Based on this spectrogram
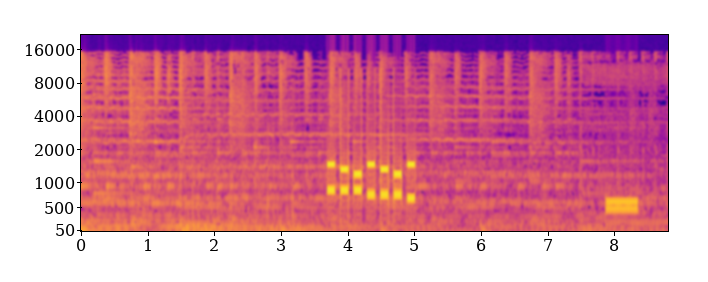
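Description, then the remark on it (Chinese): In the radio drama Rose and Dagger (玫瑰与匕首), a quick run of seven electronic touch-tone beeps as a phone number is dialed, followed by a longer steady tone, all over a quiet musical background with no talking. “打一个电话您自己确认一下怎样？”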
